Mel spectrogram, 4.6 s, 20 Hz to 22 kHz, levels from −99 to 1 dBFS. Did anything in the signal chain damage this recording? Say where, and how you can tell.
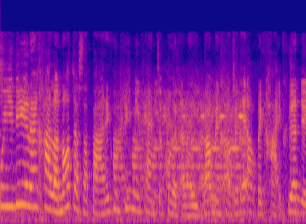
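Yes, there's feedback echo between two devices from 1.69 to 3.83 s. The speech keeps coming back about every third of a second, getting thinner and more ringing, peaking about 5 dB below the speech. That's a room-level acoustic loop: a second device replays the audio, and each echo canceller only strips its own playback.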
